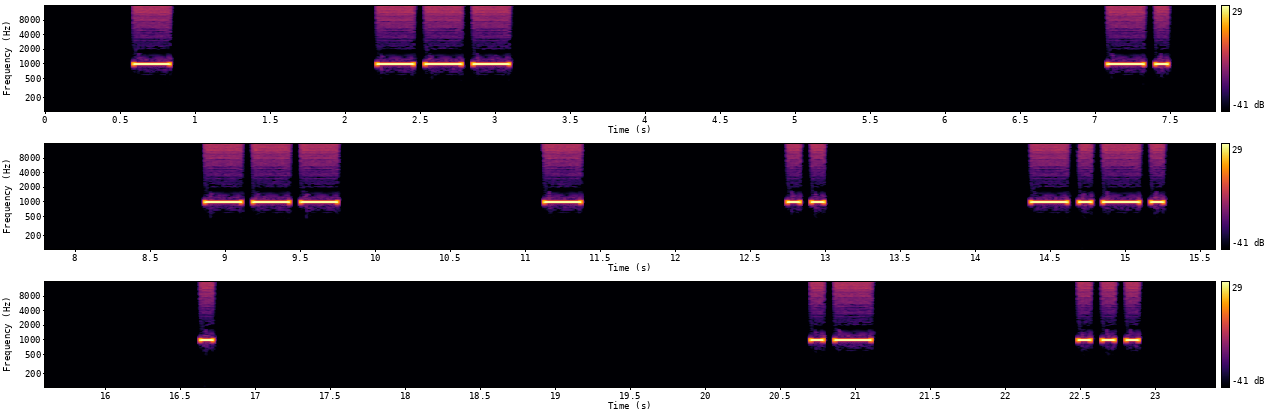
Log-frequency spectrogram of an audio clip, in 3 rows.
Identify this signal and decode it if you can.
Morse code, heard as a keyed tone, about 15 wpm, spaced as for 5 wpm, 1000 Hz. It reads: TO NOTICE AS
